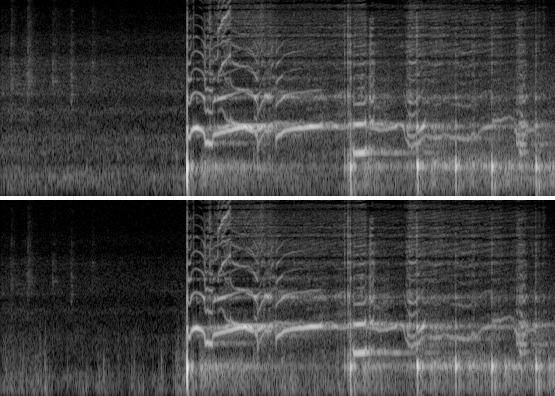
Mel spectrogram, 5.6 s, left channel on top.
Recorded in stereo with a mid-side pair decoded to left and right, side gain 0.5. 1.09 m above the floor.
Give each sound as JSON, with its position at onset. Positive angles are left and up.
{"t": 1.9, "sound": "a scream", "azimuth_deg": 15, "distance_m": 0.5}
